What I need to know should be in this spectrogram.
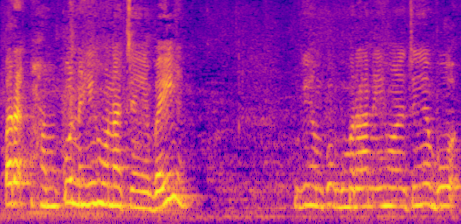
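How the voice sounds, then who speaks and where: A woman who makes reaction videos rants casually to her viewers, indignant and scolding, venting in repetitive colloquial phrases. Her voice sits high, with fairly even intonation and a normal speed.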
